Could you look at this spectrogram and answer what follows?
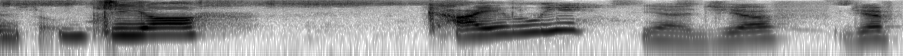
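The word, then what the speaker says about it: Keighley: Geoff Kylie? Yeah, Jeff Carley.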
